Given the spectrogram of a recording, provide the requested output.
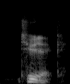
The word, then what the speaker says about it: Tudyk: Tudyk.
